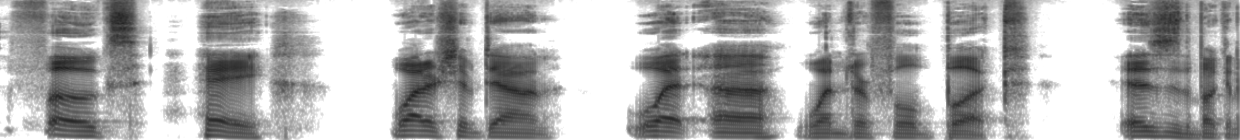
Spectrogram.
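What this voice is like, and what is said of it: Usual voice. Nothing is said of it.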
